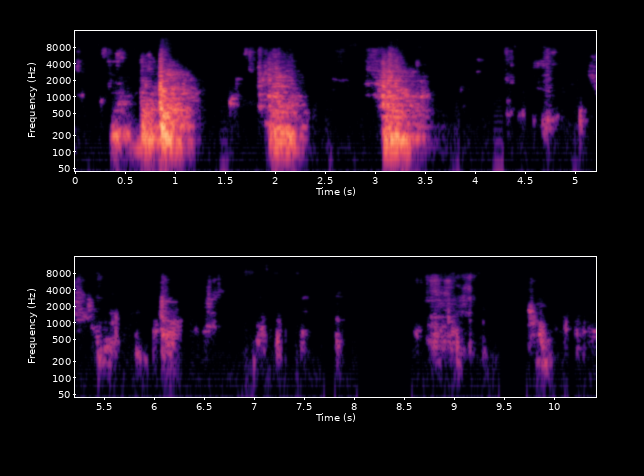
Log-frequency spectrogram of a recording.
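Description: Water drains from a mesh filter bag holding wet blonde hash, as more water is worked out of it, in three loud, wet, splashy bursts, then thins out to faint scattered drips and trickles over the following seconds.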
